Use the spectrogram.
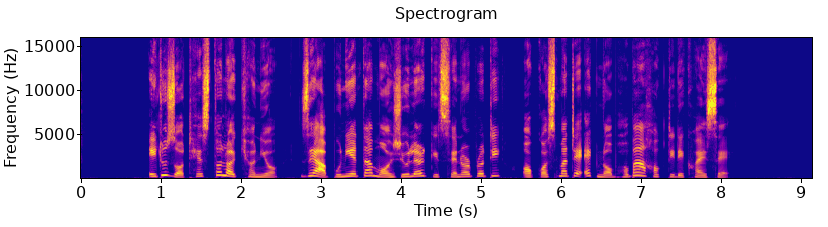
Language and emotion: Assamese, surprised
